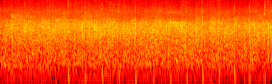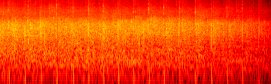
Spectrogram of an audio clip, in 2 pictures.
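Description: Audience applause, a dense steady clatter of many hands clapping, beginning to fade right at the end.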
